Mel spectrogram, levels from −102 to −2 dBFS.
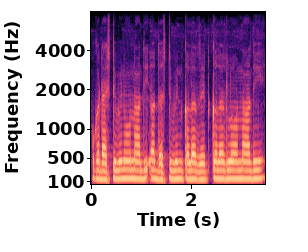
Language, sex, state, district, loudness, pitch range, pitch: Telugu, male, Telangana, Mahabubabad, -15 LUFS, 145-150 Hz, 145 Hz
